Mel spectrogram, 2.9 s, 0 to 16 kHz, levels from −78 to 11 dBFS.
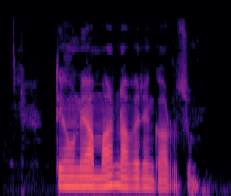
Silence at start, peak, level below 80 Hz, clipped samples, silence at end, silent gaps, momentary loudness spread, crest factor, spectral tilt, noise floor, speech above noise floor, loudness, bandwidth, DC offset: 0.25 s; -4 dBFS; -54 dBFS; under 0.1%; 0.35 s; none; 18 LU; 20 dB; -7 dB/octave; -52 dBFS; 30 dB; -23 LUFS; 11.5 kHz; under 0.1%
